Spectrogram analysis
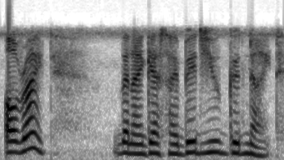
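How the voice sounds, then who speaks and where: An actor playing a steadfast, stern warrior hero in a video game, speaking in a plain, formal, resolute way. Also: male voice, sits high, steady tone, measured pace, narrow, tinny audio. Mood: reassuring. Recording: band-limited game audio with background music.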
